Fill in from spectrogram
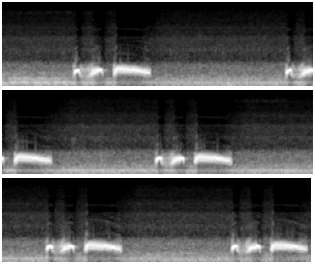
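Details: Repeated spotted dove cooing for a trapping lure: five phrases about every two and a half seconds, each a couple of short stuttered notes ending in a longer falling coo, over a steady hum.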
